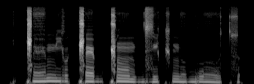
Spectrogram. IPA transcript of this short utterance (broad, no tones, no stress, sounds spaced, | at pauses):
ǁ ɛ̤ m j ʊ ǁ ɛ b ǁ õ b d͡z i t͡ʃ n o̤ b w o̤ t͡s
